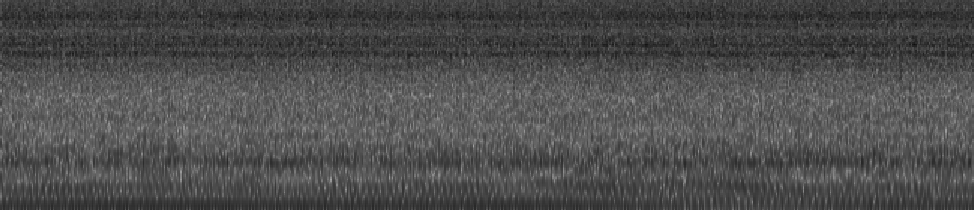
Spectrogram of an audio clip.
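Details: Twenty-four nebulizers running together: steady, loud motor hum with fast, even throb of about four pulses a second; nebulizer compressor sound.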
